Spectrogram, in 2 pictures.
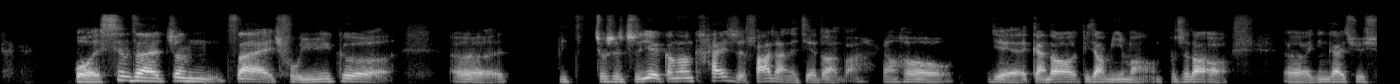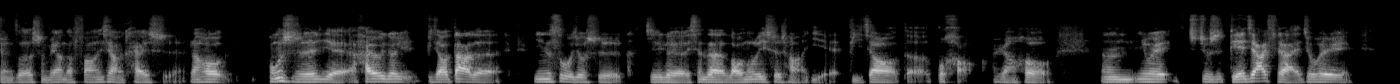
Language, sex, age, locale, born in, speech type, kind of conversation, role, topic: Chinese, male, 25-29, zh-CN, China, conversation, advice, user, 在职业转型时，你的焦虑从何而来，又该如何做出更清晰的决定？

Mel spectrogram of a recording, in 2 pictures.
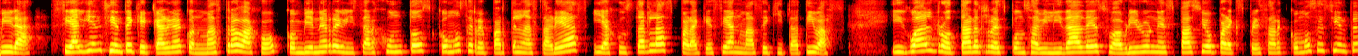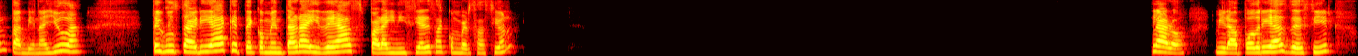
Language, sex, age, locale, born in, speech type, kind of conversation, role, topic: Spanish, female, 18-19, es-MX, Mexico, read, expert-assistant, expert, ¿Cuáles son los pros y contras de unirse a un movimiento social en tu comunidad?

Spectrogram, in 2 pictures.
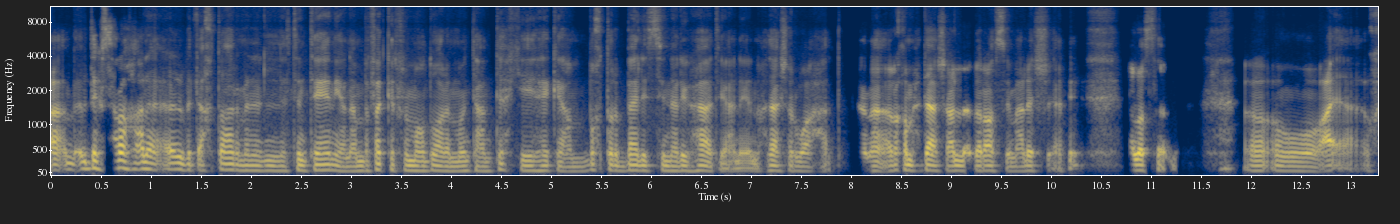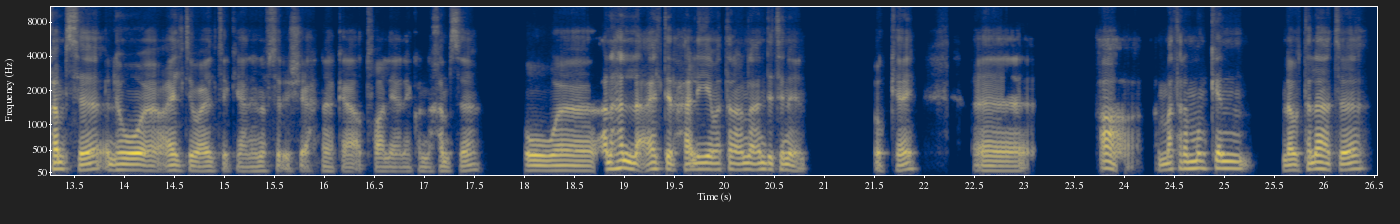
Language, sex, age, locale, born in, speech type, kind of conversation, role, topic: Arabic, male, 40-44, ar-JO, Saudi Arabia, conversation, unstructured, none, بتفضل العيلة الكبيرة ولا العيلة الصغيرة؟ وليه؟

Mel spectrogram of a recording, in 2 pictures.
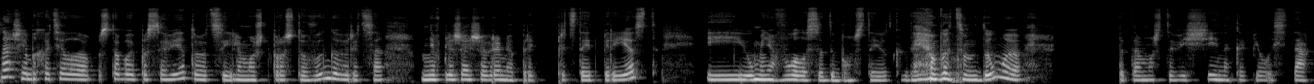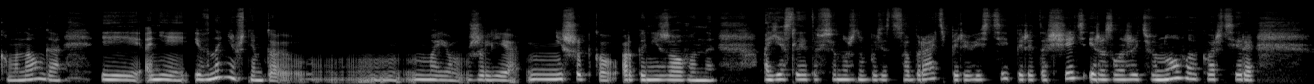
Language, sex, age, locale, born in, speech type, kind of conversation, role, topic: Russian, female, 30-34, ru-RU, Russia, conversation, advice, user, Как организовать вещи при переезде, чтобы в новом доме не было бытового хаоса?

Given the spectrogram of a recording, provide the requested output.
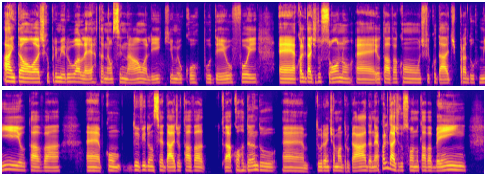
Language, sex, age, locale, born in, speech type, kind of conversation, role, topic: Portuguese, male, 30-34, pt-BR, Brazil, conversation, podcast, guest, Como você prioriza sua saúde mental na rotina do dia a dia?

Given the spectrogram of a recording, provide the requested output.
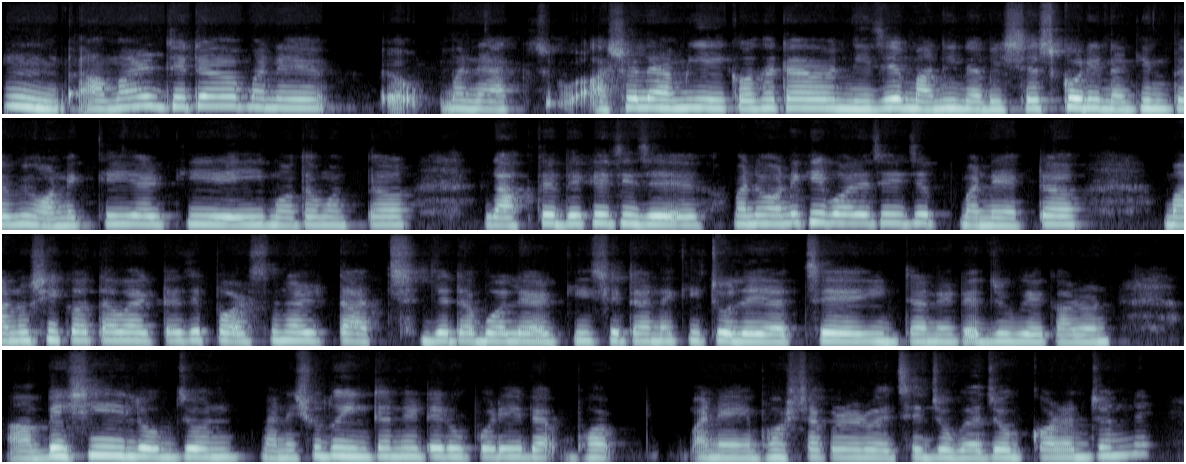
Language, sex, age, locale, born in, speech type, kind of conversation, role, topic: Bengali, female, 30-34, bn-IN, India, conversation, unstructured, none, ইন্টারনেট কীভাবে আমাদের যোগাযোগের ধরন বদলে দিয়েছে?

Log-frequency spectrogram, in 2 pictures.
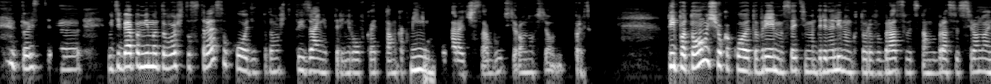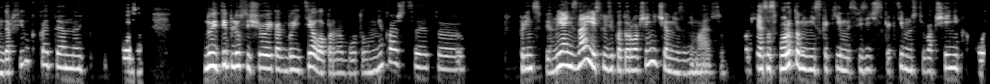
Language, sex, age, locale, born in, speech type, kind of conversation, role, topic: Russian, female, 35-39, ru-RU, Russia, conversation, unstructured, none, Как спорт помогает справляться со стрессом?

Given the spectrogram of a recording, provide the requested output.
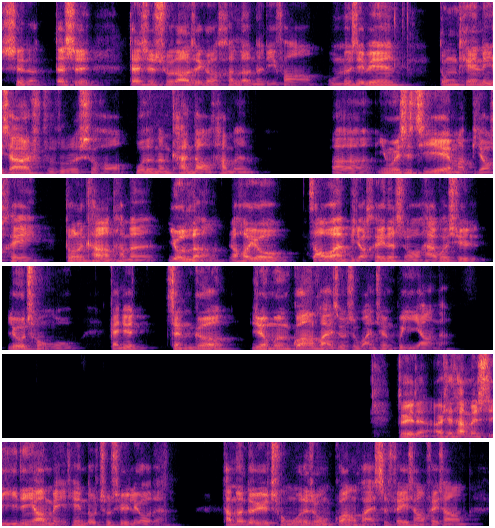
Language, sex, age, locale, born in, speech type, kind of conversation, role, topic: Chinese, male, 20-24, zh-CN, China, conversation, unstructured, none, 你觉得旅行会改变一个人的生活吗？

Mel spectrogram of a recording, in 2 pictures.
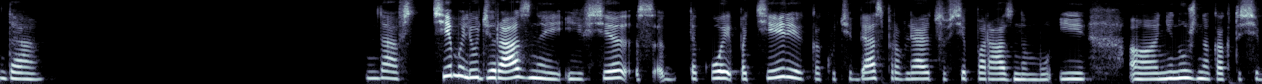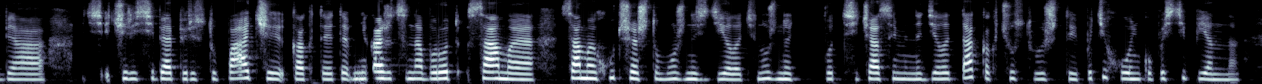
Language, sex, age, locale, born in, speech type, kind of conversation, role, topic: Russian, female, 30-34, ru-RU, Russia, conversation, advice, advisor, Как перестать бояться просить о помощи, когда мне эмоционально тяжело?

